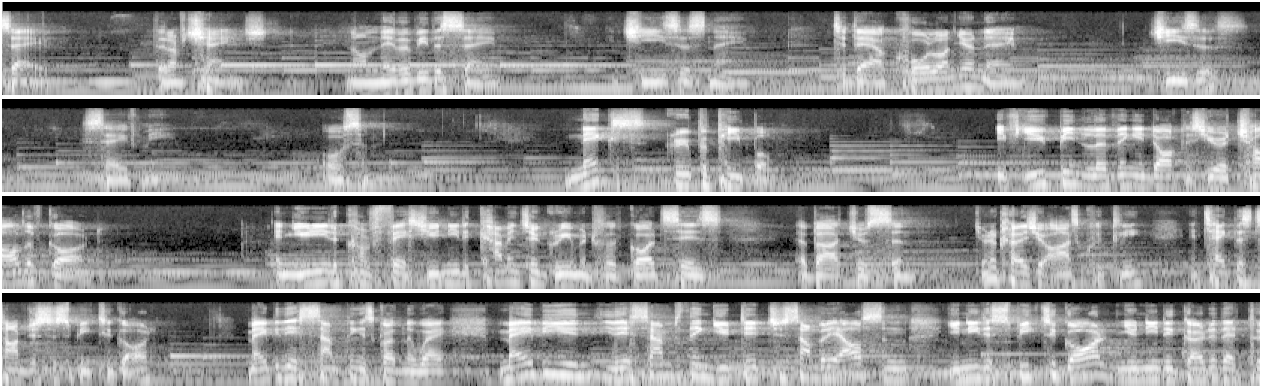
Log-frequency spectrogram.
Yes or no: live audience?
yes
